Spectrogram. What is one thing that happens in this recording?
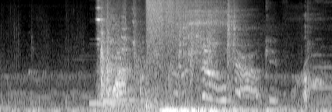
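A sliding door opens with a hiss.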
